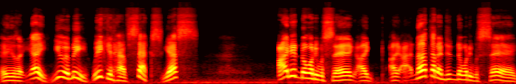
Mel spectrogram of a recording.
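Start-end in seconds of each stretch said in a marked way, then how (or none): 0.4-3.0 put-on heavy Indian accent laid on thick, high and slow. Retelling a man's absurd proposition to the speaker, thick Indian accent. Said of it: "He had a very thick Indian accent".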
